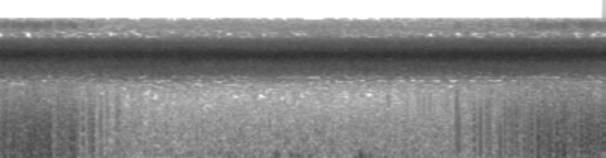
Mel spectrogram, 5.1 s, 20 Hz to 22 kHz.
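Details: Cicada chorus from suburban St. Louis on June 5, 2011, captured with a sound level meter: a constant, piercing, high-pitched hiss-like drone, with a little low-frequency rustle early on.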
